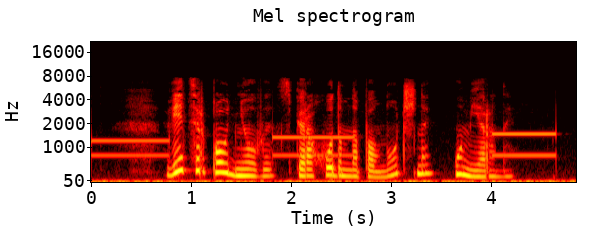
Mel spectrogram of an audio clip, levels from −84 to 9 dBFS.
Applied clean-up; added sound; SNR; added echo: none; Telephone; 12 dB; none.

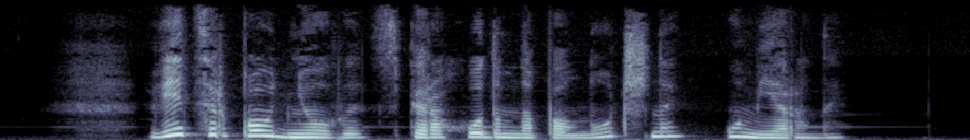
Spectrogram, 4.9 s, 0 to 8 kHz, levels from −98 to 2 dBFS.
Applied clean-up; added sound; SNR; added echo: neural mask model DeepFilterNet 3.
